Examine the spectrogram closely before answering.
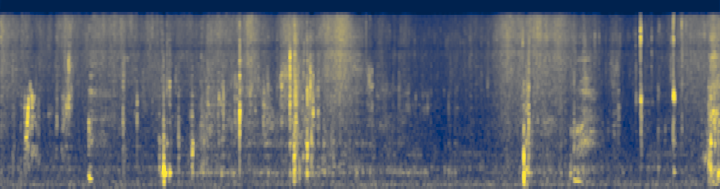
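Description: Shallow muddy water splashing and sloshing as hands grab at catfish, with irregular short wet slaps and plops.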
